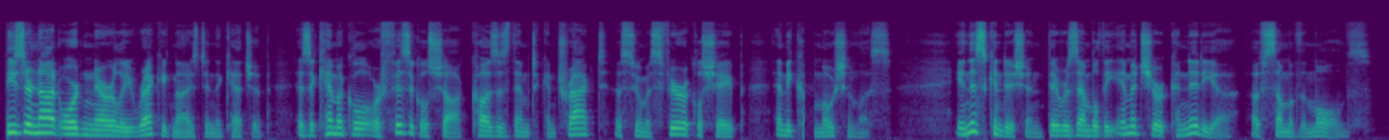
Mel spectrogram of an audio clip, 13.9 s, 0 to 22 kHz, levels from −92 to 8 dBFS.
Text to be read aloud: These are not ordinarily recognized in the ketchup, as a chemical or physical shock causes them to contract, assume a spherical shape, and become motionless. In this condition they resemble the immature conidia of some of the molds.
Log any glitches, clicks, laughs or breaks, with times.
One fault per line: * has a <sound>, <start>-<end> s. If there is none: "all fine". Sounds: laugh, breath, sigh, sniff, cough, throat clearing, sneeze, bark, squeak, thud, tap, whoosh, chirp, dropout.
* has a dropout, 8.0-8.1 s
